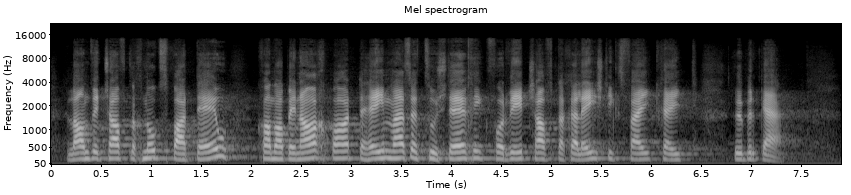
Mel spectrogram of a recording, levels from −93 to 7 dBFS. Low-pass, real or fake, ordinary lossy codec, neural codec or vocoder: 14.4 kHz; fake; MP3, 96 kbps; autoencoder, 48 kHz, 128 numbers a frame, DAC-VAE, trained on Japanese speech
